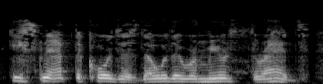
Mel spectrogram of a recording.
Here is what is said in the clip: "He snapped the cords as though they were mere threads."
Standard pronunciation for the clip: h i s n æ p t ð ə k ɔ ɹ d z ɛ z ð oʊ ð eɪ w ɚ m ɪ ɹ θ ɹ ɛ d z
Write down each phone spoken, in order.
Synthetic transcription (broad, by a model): h i s n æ p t ð ə k ɔ ɹ d z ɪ z ð oʊ ð eɪ w ɚ m ɪ ɹ θ ɹ ɛ d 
